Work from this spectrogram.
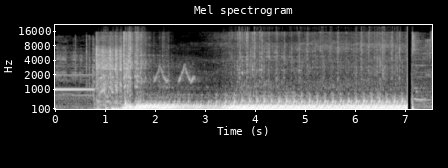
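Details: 2005 Chrysler 300C 5.7L Hemi after a rebuild: the starter spins the engine at an even, steady rhythm but it never fires. Owner reports spark, fuel and air present; crank, no start.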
